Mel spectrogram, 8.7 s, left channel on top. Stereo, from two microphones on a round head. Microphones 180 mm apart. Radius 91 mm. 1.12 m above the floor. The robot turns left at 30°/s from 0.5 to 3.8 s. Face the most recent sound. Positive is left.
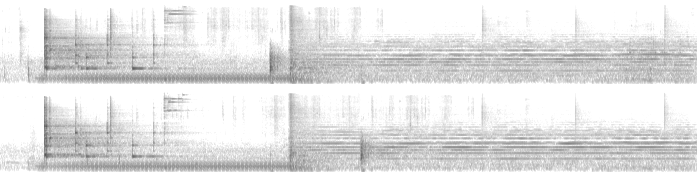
turn(degrees=-40)  # may be behind; listen again after turning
